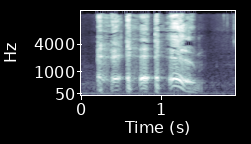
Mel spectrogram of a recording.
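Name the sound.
cough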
